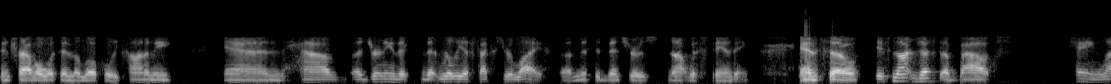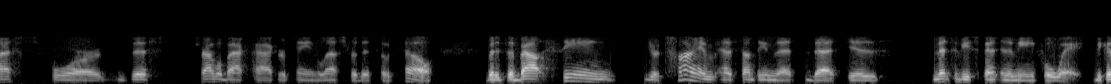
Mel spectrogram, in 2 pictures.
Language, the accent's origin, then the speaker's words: English; Kansas, United States; I grew up in Kansas, which is right in the middle of the country. Not necessarily everybody in Kansas has a passport.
